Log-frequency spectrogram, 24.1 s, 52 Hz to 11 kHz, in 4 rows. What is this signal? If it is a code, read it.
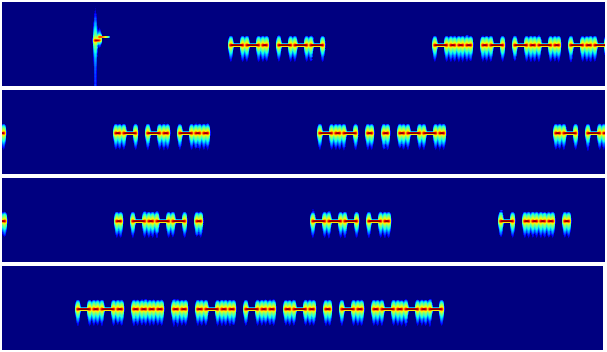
Morse code, heard as a keyed tone, about 32 wpm, 700 Hz. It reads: GO BACK AND KEEP AN EYE ON THE CHILDREN.
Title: 4x Word-Spacing - Sentences from Top 300 Words - 30wpm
